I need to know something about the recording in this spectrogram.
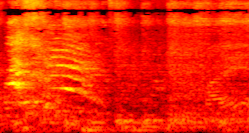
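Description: A child's brief high-pitched yell, about a second long near the start, with children playing in the background.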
